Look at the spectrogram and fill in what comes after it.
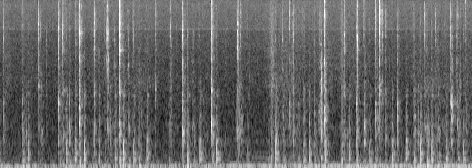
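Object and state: Plastic stenotype machine keys.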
